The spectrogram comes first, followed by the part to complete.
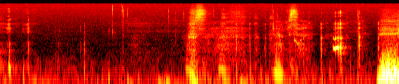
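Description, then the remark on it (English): Several short, soft rumbling bursts break a near-quiet stretch, followed by a loud, low, blatty fart right at the end. “Sorry, I farted.”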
